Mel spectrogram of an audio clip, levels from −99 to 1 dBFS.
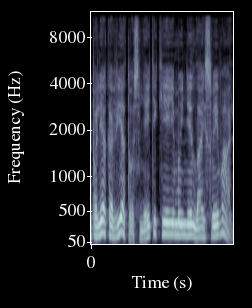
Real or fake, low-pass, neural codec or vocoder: fake; 10.8 kHz; vocoder, 44.1 kHz, 128 mel bands, Pupu-Vocoder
